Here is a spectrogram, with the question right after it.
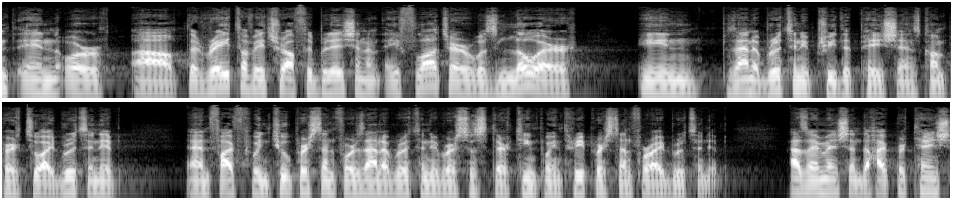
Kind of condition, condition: setting, busy venue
